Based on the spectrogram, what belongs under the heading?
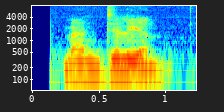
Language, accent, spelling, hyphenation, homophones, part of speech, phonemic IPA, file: English, Received Pronunciation, mandylion, man‧dy‧li‧on, mandilion, noun, /mɑnˈdɪlɪən/, En-uk-mandylion.opus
